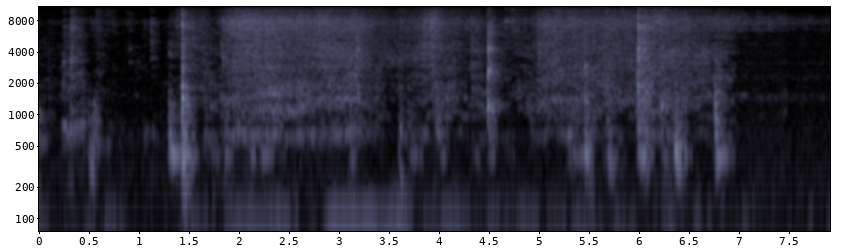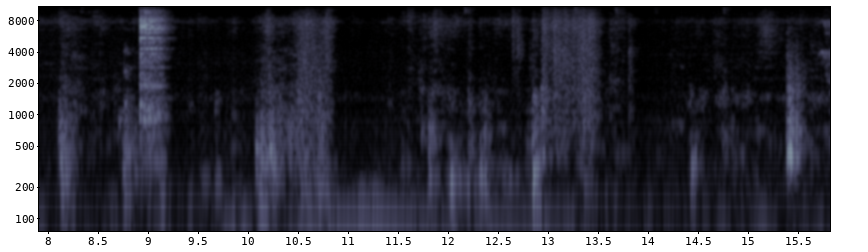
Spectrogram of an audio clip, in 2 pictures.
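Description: Mutton keema being stirred in a pan after chili powder goes in, with a steady sizzle and a spoon scraping and clinking against the pan in bursts, close up, with no talking.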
